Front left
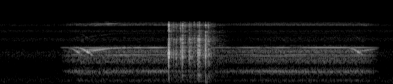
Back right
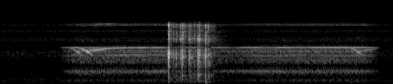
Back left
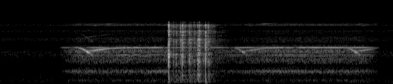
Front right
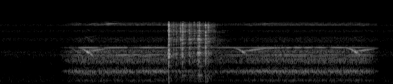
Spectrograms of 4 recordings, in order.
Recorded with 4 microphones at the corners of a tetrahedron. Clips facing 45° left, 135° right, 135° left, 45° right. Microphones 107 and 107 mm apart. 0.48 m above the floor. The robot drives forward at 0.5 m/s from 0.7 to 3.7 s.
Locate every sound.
1.7 s a crack: 150° left, 0.5 m; by 2.2 s 160° left, 0.7 m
